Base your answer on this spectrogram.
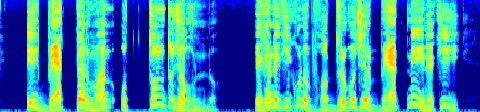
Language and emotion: Bengali, angry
